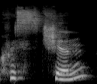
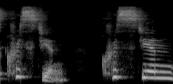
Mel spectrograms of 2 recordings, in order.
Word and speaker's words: Christian: So it is not Christian Dior, so a chun there, Christian Dior, but it's Christian Dior, Christian Dior, so a st rather than a ch. So one more time, Christian Dior, Christian Dior.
